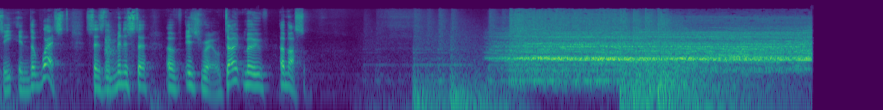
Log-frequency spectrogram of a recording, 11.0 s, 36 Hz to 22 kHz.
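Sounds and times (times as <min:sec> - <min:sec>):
dramatic theme music: 0:04.7 - 0:09.6
choir-like voices holding a chord: 0:06.1 - 0:10.2.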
